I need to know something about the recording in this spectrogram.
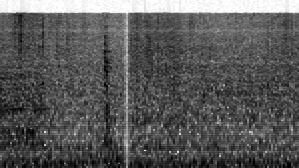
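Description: Tow truck engine running steadily as a low rumble while the winch cable is drawn tight on the vehicle in the ditch.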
